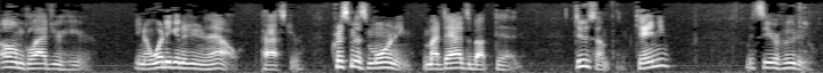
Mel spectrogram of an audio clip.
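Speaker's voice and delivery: snide, needling, mocking tone. Retelling a daughter's jab at the pastor at a deathbed: imitating a snide jab. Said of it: "it was a jab".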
